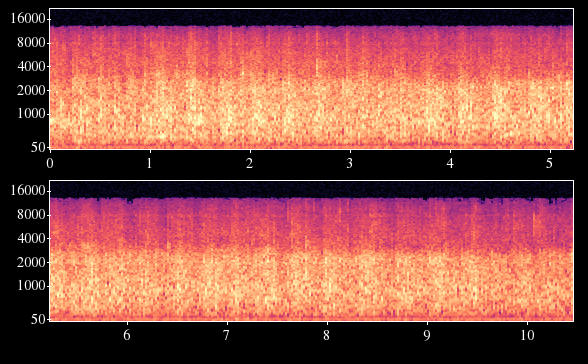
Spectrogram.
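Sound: applause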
